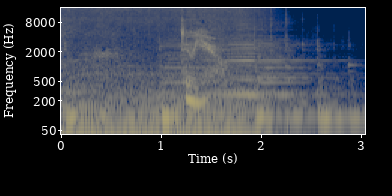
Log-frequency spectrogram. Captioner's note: voiceover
